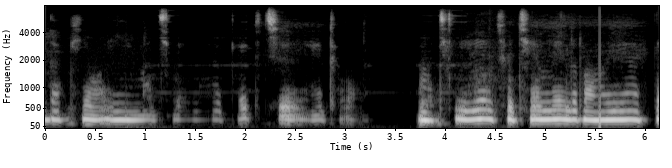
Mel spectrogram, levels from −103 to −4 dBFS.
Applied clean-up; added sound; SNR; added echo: neural mask model DeepFilterNet 3.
